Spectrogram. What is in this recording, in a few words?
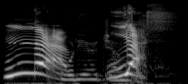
angry child saying yes and no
